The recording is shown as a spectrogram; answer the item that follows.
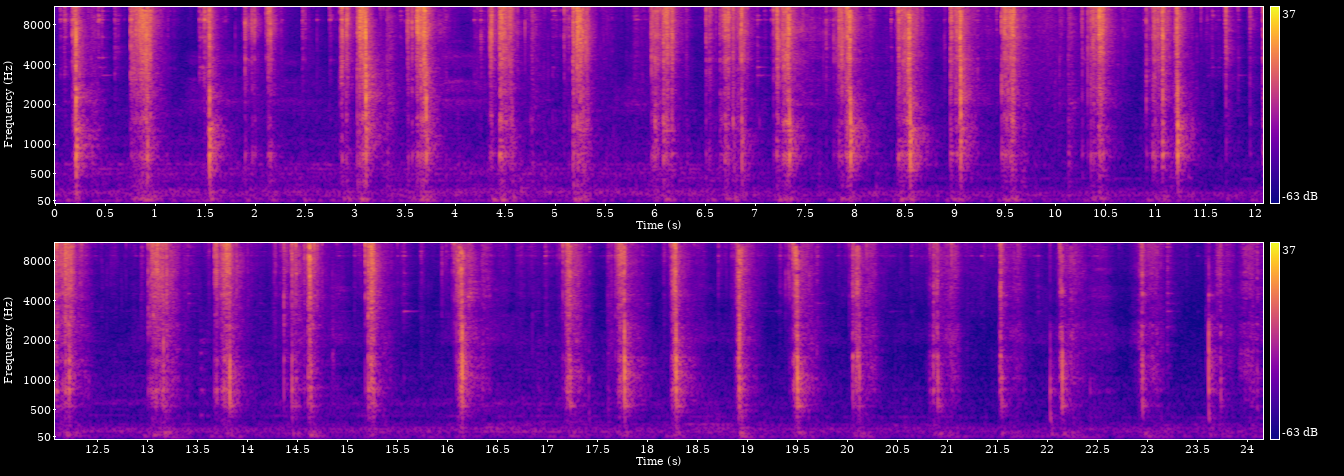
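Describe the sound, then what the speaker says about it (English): Knife chopping celery leaves on a cutting board for a stracotto pot roast, a steady series of sharp, close taps in an even rhythm with a few brief pauses, heard alone without talk. "So I'm just going to chop them up and get them ready for our pot roast today."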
